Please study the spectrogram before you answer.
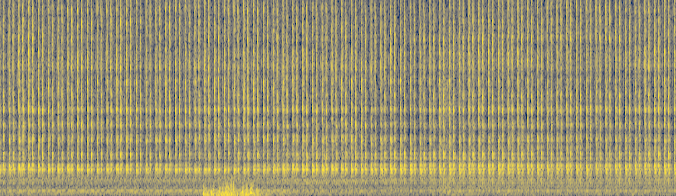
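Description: A hard, rapid, very regular knocking with a rattling buzz over the fan run; the outdoor unit is iced up and striking.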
